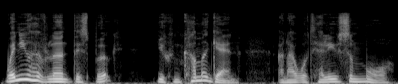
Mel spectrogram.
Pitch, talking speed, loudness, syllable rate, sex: 120 Hz, 255 wpm, -20 LUFS, 5.6 syllables/s, male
